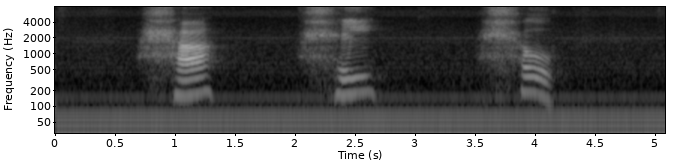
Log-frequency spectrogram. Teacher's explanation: It will be pronounced from the middle part of the throat.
